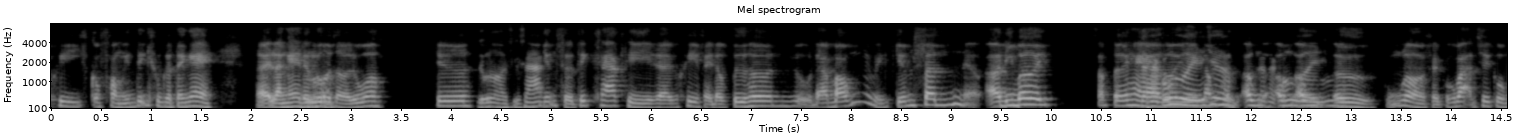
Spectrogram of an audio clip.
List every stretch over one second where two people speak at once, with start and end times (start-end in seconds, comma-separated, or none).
10.9-12.7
